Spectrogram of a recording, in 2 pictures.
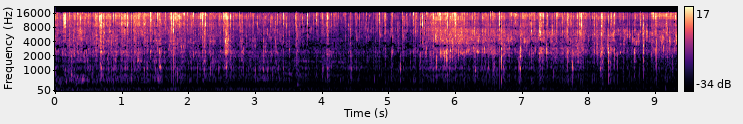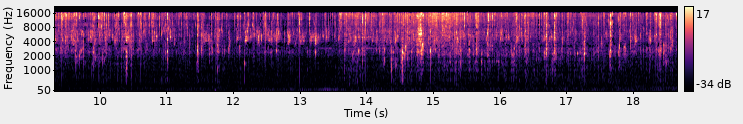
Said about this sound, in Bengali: তেলটা গরম হয়ে গেছে, এবারে একে একে ডিমকে তার ভিতরে দিয়ে দিব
